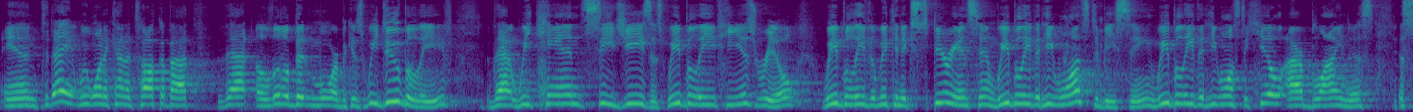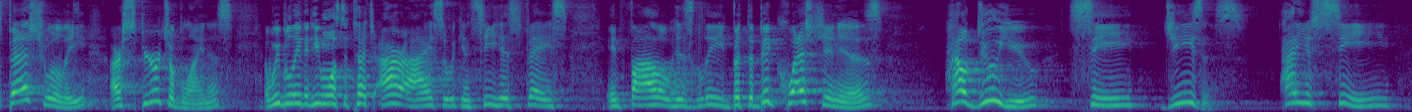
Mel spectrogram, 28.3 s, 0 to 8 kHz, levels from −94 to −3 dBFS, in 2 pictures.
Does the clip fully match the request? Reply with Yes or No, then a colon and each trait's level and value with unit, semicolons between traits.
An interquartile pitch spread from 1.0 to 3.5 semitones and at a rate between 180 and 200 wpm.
No: average, 4.5 semitones; average, 190 wpm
